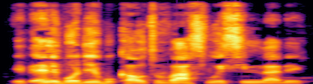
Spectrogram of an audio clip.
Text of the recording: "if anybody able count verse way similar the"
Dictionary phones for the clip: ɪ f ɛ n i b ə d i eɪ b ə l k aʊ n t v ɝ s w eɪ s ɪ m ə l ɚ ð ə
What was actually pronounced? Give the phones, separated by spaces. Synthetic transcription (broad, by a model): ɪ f ɛ n i b ə d i eɪ b ə l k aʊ t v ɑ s w eɪ s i m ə l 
